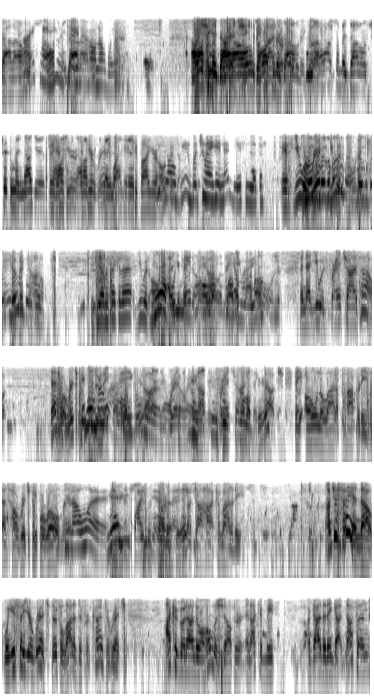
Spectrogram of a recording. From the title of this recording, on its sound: Conference Call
